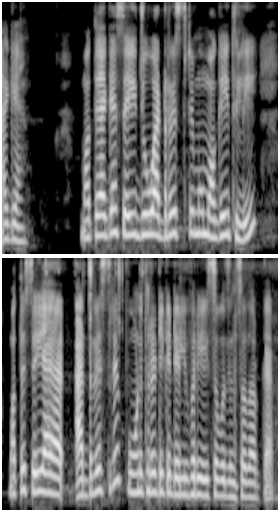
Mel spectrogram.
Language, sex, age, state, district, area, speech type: Odia, female, 18-30, Odisha, Kendrapara, urban, spontaneous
